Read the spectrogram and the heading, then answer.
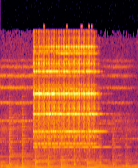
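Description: A telephone rings with a bright, trilling bell burst over a steady low tonal hum as a call comes in to a fundraising committee, then the ringing fades back. Moderately loud, with no one speaking.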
